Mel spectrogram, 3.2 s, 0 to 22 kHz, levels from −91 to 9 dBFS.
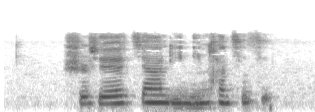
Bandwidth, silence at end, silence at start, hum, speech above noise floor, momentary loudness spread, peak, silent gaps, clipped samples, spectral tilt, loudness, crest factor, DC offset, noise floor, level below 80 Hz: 7.8 kHz; 0.45 s; 0.65 s; none; 35 dB; 15 LU; -14 dBFS; none; under 0.1%; -3 dB/octave; -29 LUFS; 16 dB; under 0.1%; -63 dBFS; -68 dBFS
